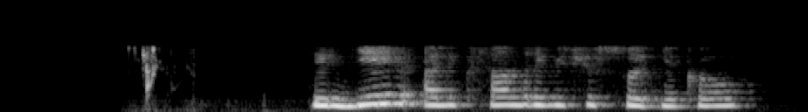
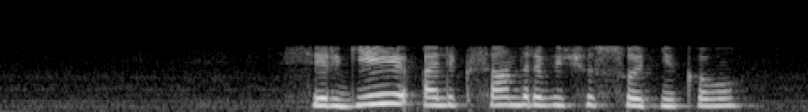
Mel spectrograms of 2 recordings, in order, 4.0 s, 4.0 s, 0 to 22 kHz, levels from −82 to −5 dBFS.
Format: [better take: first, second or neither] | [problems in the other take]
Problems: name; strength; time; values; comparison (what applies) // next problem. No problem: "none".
second | noise reduction (neural mask model DeepFilterNet 3)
